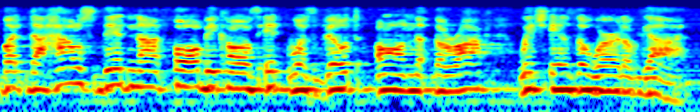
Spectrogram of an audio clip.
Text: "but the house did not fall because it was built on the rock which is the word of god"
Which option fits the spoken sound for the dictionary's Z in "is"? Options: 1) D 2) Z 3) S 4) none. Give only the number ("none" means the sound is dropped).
2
